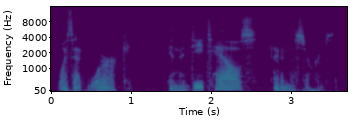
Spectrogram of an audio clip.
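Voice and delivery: soft, whispered awe; hushed whisper. Acted. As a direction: let it drop to a whisper. Whispered awe of God at work.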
